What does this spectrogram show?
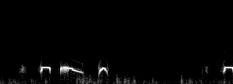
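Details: Spotted dove decoy calling out in a field to draw wild birds: a full phrase of short hoot, long falling coo and hoot, then scattered low rustling and the start of another hoot.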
